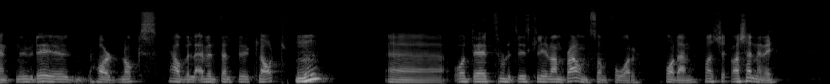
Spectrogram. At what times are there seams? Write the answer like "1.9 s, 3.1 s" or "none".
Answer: 2.9 s, 6.4 s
